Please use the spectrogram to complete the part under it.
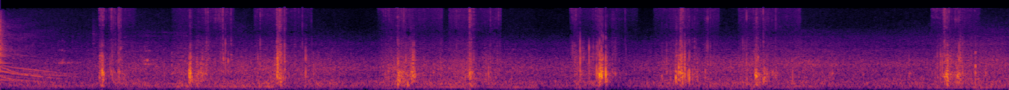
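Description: Hard-soled dress shoes step on concrete.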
